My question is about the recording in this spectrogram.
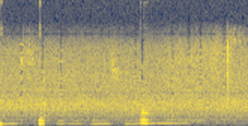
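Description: A person softly humming a short tune: about four short notes at one pitch, then a longer, slightly higher note near the end, with two sharp taps a second apart.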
